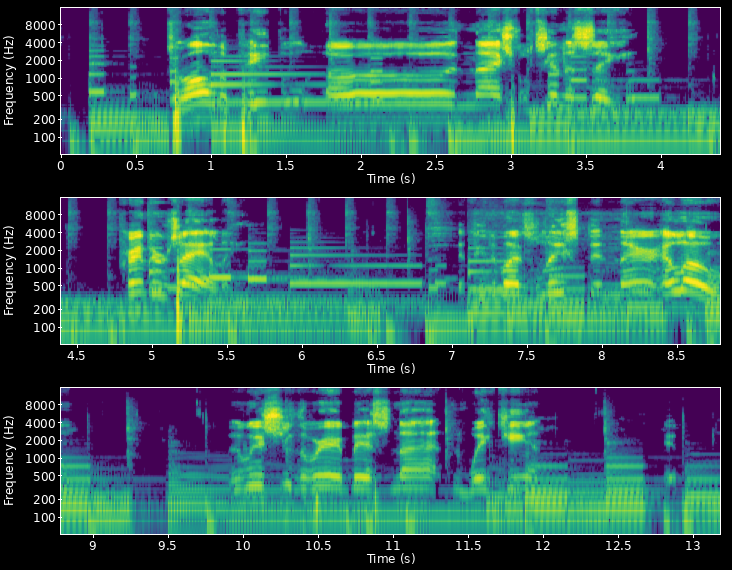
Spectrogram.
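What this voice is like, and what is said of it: Sports announcer style impression. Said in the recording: “I'm doing my very best Chris Berman impression.”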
